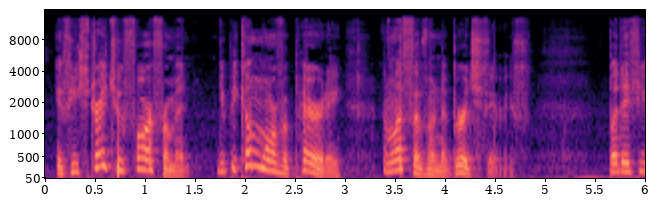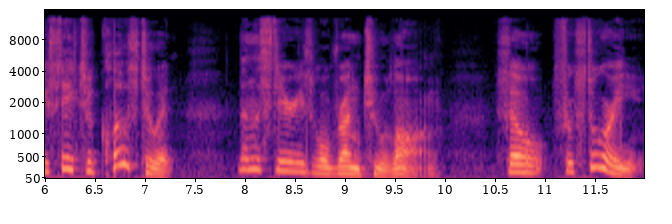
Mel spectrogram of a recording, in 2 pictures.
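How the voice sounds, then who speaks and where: A man's voice: fairly high pitch, a little mellow. A man narrating a scripted tutorial as its host, instructing the viewer directly and with emphasis. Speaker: host of a tutorial on making abridged series.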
